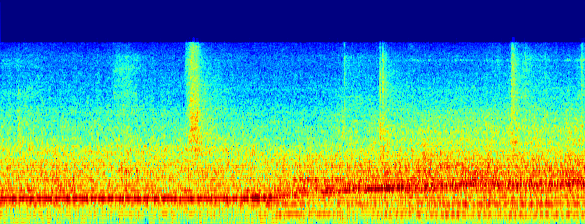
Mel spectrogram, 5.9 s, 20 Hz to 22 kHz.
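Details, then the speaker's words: Bridgeport vari-speed milling machine spindle, running from about 500 up to 3000 RPM and around 900–1000 RPM: smooth steady whir rising with speed, no knocks or grinding; running perfectly. "So you can hear it's running absolutely perfectly."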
